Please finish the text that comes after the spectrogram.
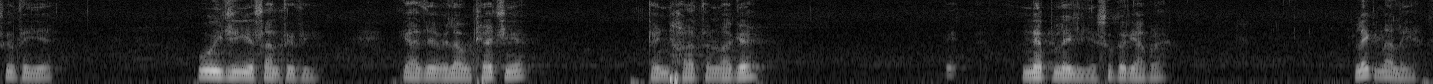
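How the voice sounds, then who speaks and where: A man's voice: medium pitch, steady tone, slow, pauses often, mellow. A man giving a devotional discourse as a monk preacher, often asking the audience rhetorical questions.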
